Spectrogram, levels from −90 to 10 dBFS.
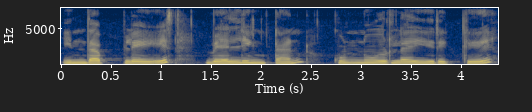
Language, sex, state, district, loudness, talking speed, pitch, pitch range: Tamil, female, Tamil Nadu, Nilgiris, -17 LUFS, 70 wpm, 220 Hz, 205-230 Hz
